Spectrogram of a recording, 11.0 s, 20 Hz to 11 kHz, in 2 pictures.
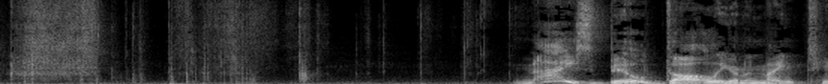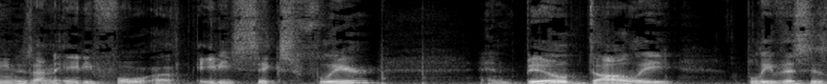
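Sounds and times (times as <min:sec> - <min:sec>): paper envelope rustling: 0:00.0 - 0:03.4.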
